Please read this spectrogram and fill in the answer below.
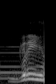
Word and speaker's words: गृह: अलग अलग है का के नीचे जो ऋ लगी उसका कृष्ण गृह होता है लेकिन उसको कहते ग्रह कई कई लोग रा और ऋ के उच्चारण में बड़ा अंतर है मैया ने कहा यह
